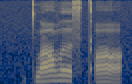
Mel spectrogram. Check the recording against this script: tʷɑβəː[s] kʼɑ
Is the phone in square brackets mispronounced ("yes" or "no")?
no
